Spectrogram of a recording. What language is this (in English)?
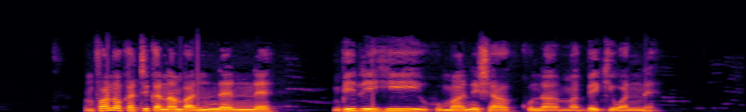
Swahili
